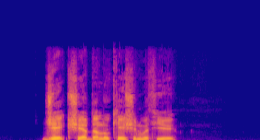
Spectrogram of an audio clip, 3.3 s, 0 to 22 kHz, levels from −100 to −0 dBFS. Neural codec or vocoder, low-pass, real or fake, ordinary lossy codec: vocoder, 48 kHz, 128 mel bands, Vocos; 14.4 kHz; fake; AAC, 48 kbps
